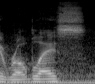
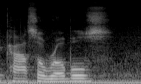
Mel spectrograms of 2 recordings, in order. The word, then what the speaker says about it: Paso Robles: is is awesome yeah that's kind of how it's pronounced you know i mean it's you could probably say roblace but most people will say paso robles but yeah it's there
